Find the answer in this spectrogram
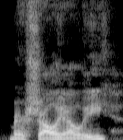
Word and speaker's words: Mahershala Ali: That voice was Mahershala Ali. Yes. I think is how you pronounce that.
